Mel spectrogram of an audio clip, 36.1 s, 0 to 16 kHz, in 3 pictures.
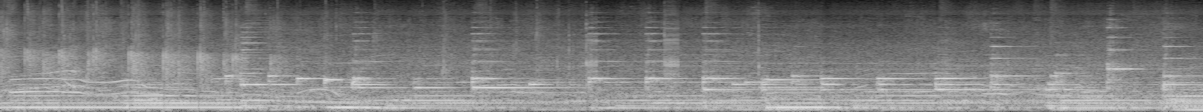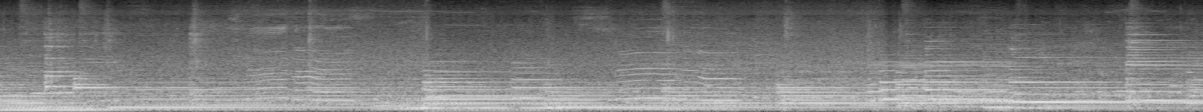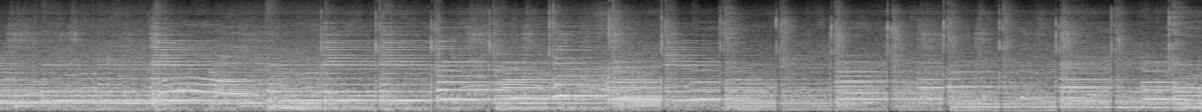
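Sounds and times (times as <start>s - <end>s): band playing slow instrumental music: 0.0s - 36.0s.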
